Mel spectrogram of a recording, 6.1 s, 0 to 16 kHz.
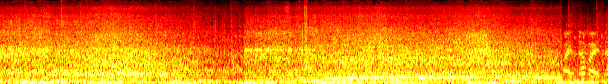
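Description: A Toyota Prado 150 engine drones and revs as the SUV crawls off-road, loud and close, with excited voices shouting over the motor.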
